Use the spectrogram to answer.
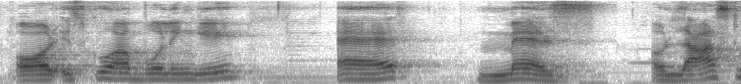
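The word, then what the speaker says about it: Hermès: तो आप इसको प्रोनाउंस करेंगे Hermes।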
